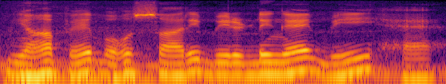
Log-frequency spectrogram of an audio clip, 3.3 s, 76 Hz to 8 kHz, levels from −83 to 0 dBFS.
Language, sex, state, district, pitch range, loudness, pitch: Hindi, male, Uttar Pradesh, Saharanpur, 120-140 Hz, -17 LUFS, 130 Hz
